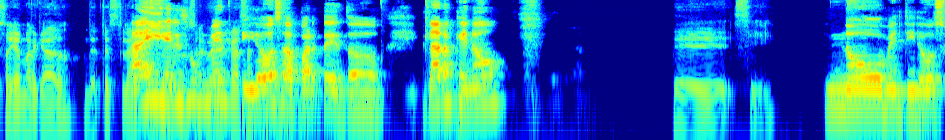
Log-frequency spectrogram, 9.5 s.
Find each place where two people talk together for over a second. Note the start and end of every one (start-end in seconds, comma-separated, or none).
1.3-2.6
